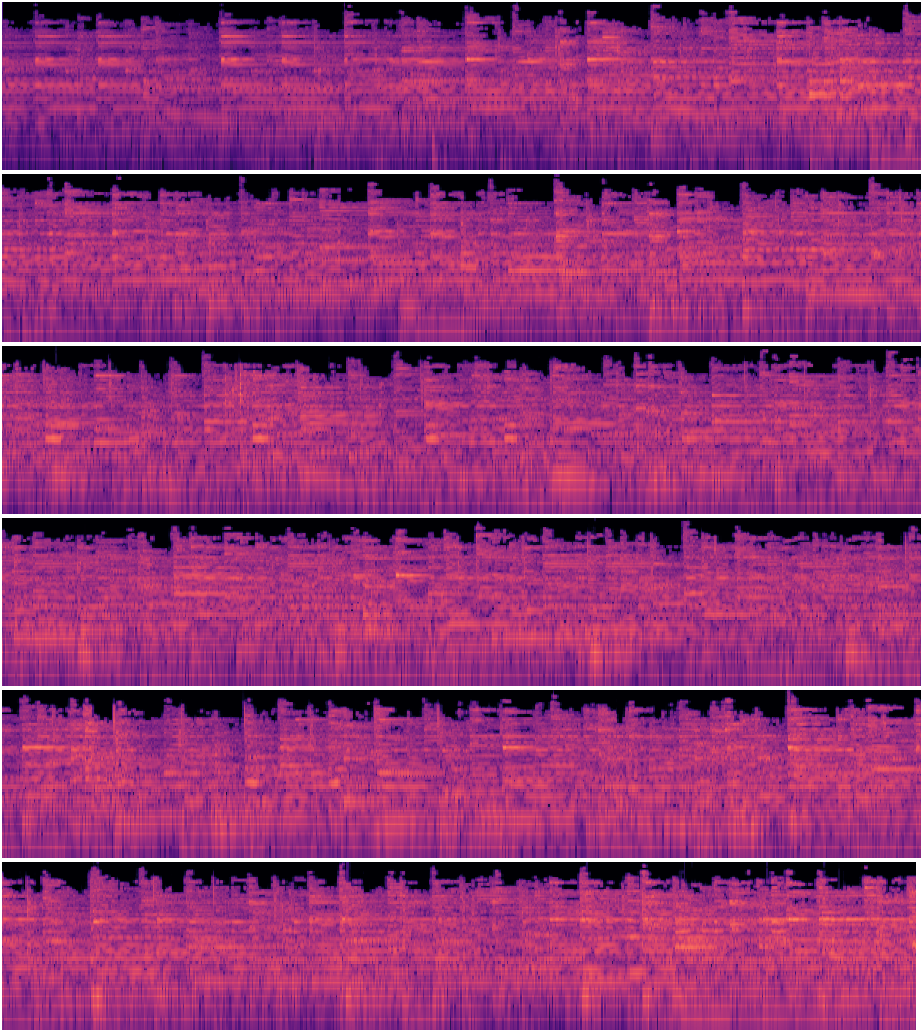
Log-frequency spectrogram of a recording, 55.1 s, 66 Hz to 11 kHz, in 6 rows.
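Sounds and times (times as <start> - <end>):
acoustic guitars picking and strumming: 0.0 - 55.0
low bass line: 5.7 - 55.0.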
